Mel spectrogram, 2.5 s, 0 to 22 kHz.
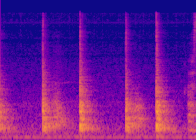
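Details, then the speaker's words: Vocal imitation of aortic stenosis: S1 followed by a sweeping crescendo-decrescendo systolic ejection murmur, then S2; the murmur radiates to the carotids. "Entonces, el ruido de la estenosis aórtica es un soplo sistólico, creciendo, decreciendo, con irradiación hacia las carótidas."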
